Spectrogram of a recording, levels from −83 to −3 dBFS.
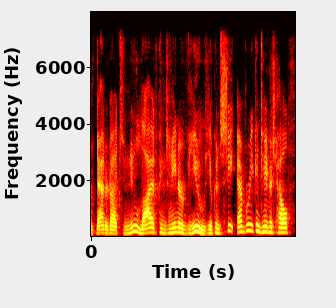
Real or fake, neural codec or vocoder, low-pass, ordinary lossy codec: fake; autoencoder, 22.05 kHz, a latent of 192 numbers a frame, VITS, trained on one speaker; 7.2 kHz; AAC, 48 kbps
